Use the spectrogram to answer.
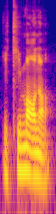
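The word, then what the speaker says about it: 生き物: All of the following noun, which in our case is ikimono, a compound uh of strictly Japanese origin between uh accented by the way on the mo ikimono.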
